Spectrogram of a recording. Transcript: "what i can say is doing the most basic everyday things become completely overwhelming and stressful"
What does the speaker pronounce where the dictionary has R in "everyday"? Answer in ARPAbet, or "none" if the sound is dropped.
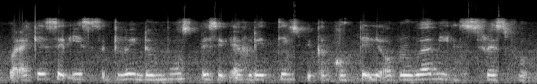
none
